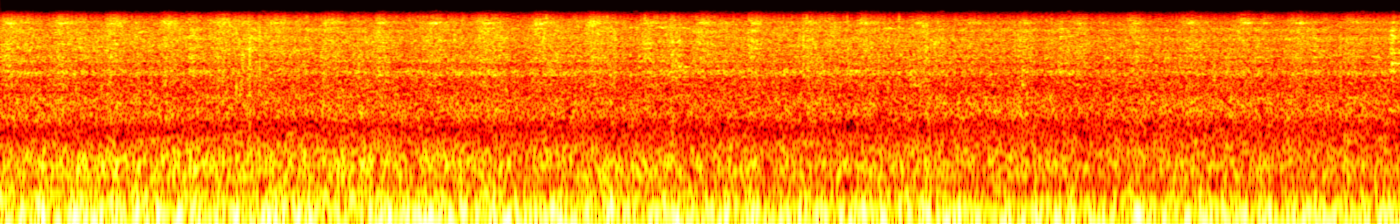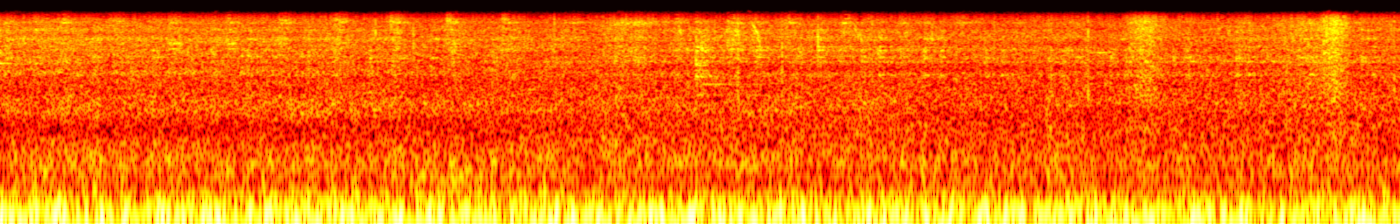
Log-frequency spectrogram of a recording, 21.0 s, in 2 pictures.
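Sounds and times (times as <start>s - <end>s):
freight train rumbling: 0.0s - 21.0s
wheels clattering over rail joints: 7.9s - 21.0s.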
